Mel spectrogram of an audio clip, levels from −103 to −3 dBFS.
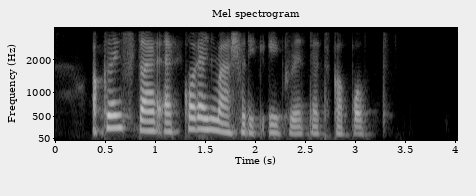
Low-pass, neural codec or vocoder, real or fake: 3.6 kHz; codec, 16 kHz, 1 kbps, FreqCodec, larger model; fake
